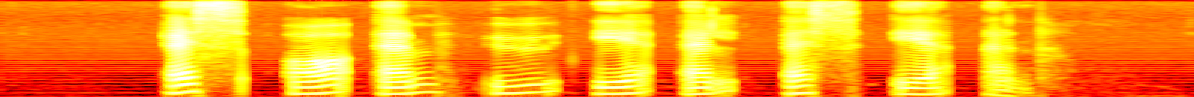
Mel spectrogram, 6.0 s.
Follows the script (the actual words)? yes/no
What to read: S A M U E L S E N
yes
